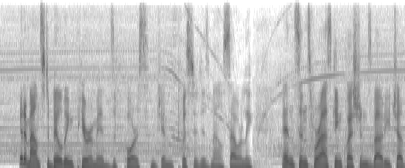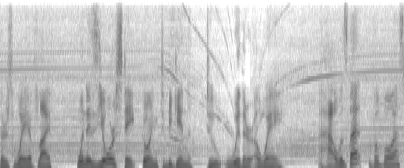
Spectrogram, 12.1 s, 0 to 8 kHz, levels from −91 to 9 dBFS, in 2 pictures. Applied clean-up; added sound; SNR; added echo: none; Domestic sounds, home sounds; 18 dB; none.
